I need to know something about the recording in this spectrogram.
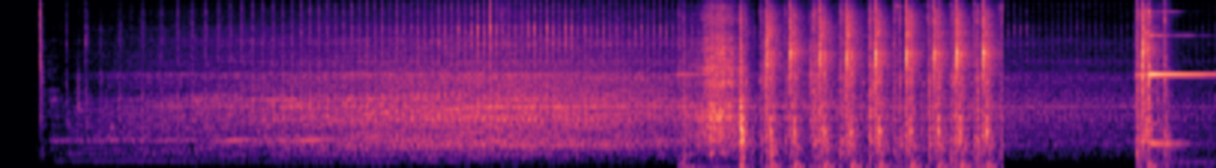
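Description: Title-sequence sound effects: a swelling whoosh over the first few seconds, then a fast run of typewriter keystrokes, about seven a second, and near the end a hit followed by a high bell-like ding, like a typewriter's carriage-return bell.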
